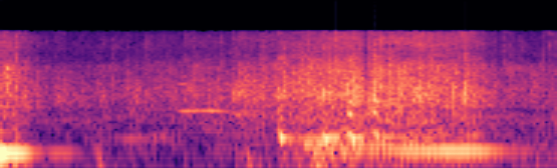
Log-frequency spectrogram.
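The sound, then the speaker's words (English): Steady applause from a church audience welcoming a speaker, a dense wash of clapping that holds fairly loud for a few seconds, with a faint low hum running beneath it. “give her a warm applause, would you please?”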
